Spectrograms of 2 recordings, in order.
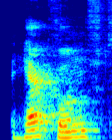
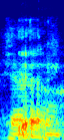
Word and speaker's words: Herkunft: Herkunft, yeah, almost. Herkunft? Yeah. Yeah, Herkunft. Yeah, it sounds pretty good. Okay, well, I'm used to not pronouncing H's, but I forgot German does pronounce their H.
